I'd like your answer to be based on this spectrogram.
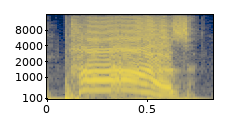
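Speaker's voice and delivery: a sharp, loud, high "Pause."; shouted pause. Real, not acted. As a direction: cut her off with a shout. Cutting off the other woman.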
